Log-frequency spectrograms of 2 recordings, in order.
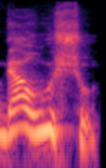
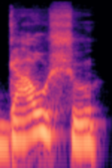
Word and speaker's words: gaúcho: como no Uruguai né mas aí como Gaúcho né a sílaba tônica é um pouco diferente a origem desse termo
